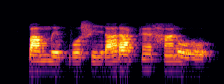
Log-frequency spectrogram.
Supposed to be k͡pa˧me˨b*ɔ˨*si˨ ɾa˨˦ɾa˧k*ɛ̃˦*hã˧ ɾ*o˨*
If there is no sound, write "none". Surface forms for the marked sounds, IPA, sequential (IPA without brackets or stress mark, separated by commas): o˨, ɛ̃˦, o˨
